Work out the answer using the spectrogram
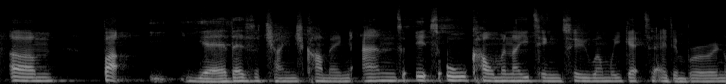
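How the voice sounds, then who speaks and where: A middle-aged woman talking informally on a panel, candid and emphatic. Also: sits low. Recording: clear background noise.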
